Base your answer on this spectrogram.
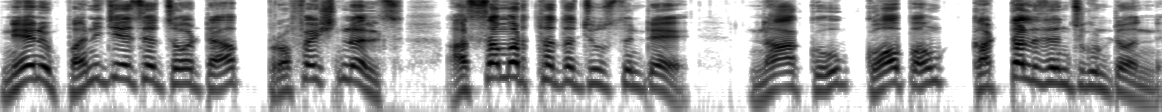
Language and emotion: Telugu, angry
